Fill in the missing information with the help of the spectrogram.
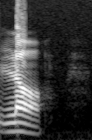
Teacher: जिन व्यंजनों में जीभ तालु को छूते हुए किंतु बगल में से हवा निकल जाती है उन्हें पार्श्विक व्यंजन कहते हैं।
